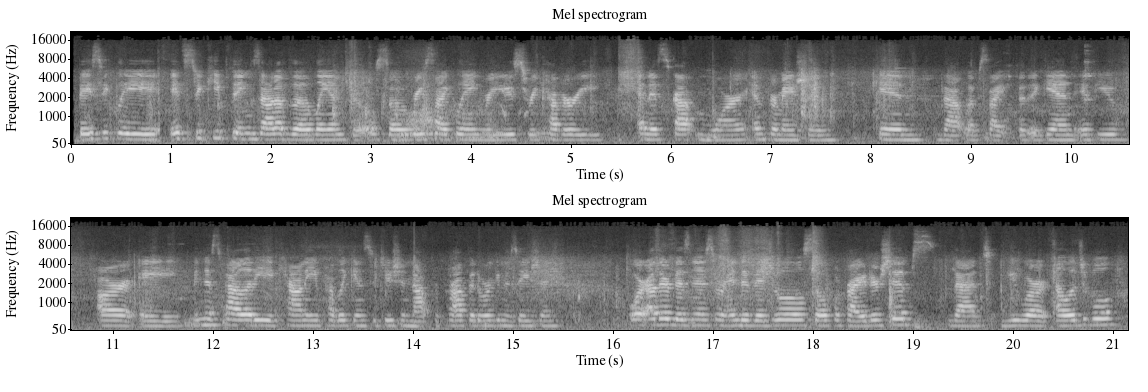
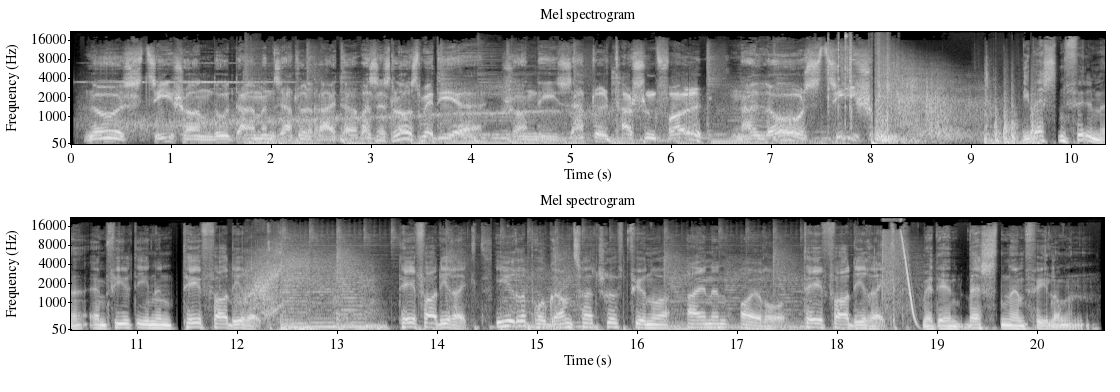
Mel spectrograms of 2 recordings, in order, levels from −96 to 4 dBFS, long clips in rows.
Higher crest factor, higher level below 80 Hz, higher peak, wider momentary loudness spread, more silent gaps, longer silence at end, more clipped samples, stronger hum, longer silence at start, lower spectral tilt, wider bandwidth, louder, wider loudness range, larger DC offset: first, 16 dB vs 10 dB; second, -44 dBFS vs -24 dBFS; about the same, -2 dBFS vs 0 dBFS; first, 9 LU vs 5 LU; neither; about the same, 0 s vs 0.05 s; neither; neither; about the same, 0.05 s vs 0.05 s; about the same, -3 dB/octave vs -4 dB/octave; second, 18 kHz vs over 20 kHz; second, -17 LUFS vs -10 LUFS; about the same, 3 LU vs 2 LU; neither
